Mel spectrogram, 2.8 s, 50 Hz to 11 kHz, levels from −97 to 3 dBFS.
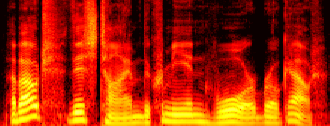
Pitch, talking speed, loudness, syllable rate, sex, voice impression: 125 Hz, 175 wpm, -20 LUFS, 4.7 syllables/s, male, very masculine, very adult-like, middle-aged, very tensed, powerful, bright, very hard, clear, fluent, cool, intellectual, slightly refreshing, very sincere, very calm, friendly, very reassuring, slightly unique, wild, slightly sweet, very lively, kind, slightly intense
